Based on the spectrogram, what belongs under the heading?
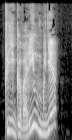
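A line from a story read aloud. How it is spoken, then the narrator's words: Exclaiming. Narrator (Russian): воскликнул Нейл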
